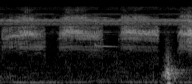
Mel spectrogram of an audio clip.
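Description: A puling (nuri tanau) bird calling outdoors among trees, short bright chirps repeating over a steady background of insect buzzing, moderately loud and close.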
